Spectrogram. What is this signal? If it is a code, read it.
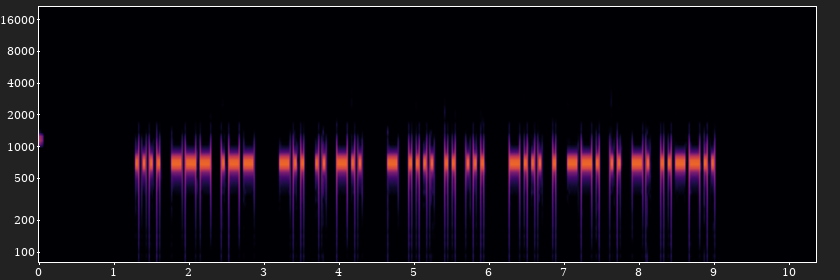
Morse code, heard as a keyed tone, about 25 wpm, 700 Hz. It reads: HOW DID THIS BEGIN?
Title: Sentences from Top 1000 Words - Review Part 1 - 25wpm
